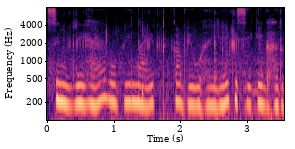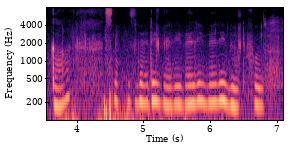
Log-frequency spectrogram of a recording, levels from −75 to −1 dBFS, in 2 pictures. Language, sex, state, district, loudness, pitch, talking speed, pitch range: Hindi, female, Himachal Pradesh, Shimla, -20 LUFS, 190 Hz, 160 wpm, 180-205 Hz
